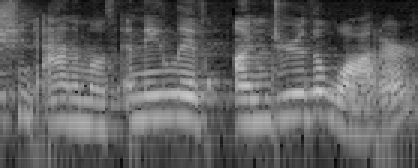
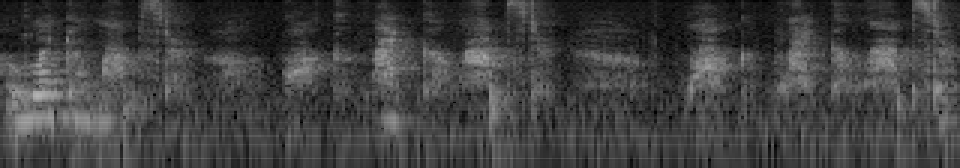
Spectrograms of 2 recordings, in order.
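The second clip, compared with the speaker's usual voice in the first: soft hushed whisper, much quieter; 17 dB quieter than usual. Acted. Teacher whispering to kids to walk like lobsters, hushed. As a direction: hush it like a secret game.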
